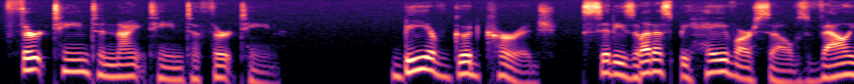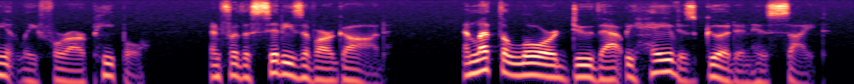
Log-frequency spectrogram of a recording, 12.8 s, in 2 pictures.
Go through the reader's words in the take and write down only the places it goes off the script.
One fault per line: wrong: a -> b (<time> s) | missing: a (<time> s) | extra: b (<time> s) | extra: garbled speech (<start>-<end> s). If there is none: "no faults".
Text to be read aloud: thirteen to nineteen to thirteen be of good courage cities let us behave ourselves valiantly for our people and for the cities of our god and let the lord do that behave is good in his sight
no faults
